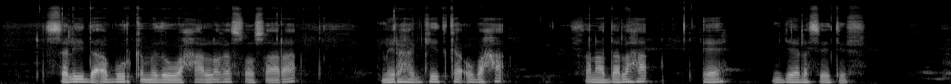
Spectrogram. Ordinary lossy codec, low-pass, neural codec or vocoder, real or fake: none; none; none; real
